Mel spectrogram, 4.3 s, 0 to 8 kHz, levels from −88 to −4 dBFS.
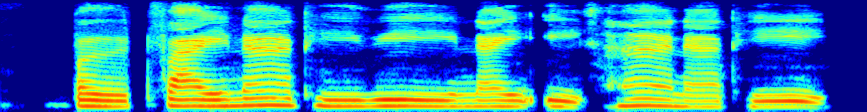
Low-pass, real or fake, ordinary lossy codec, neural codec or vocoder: none; real; none; none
